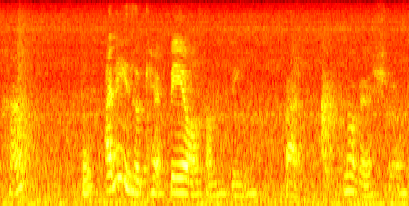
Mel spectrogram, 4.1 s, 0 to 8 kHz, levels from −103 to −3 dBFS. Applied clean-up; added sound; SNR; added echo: none; none; none; none.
